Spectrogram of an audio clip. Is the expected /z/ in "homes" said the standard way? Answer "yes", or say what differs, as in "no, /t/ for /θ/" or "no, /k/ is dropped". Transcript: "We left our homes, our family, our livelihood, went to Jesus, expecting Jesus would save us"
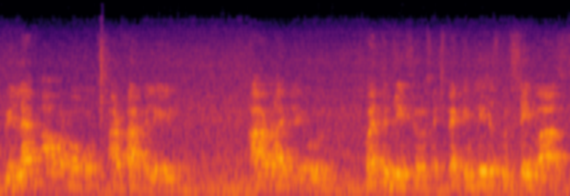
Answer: no, /z/ is dropped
